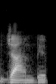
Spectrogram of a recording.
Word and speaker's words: Giambi: Isringhausen e Giambi. Mi chiedo scusa per la pronuncia in inglese, mi è venuta automatica. Giambi, ovviamente, perché è un paesà.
